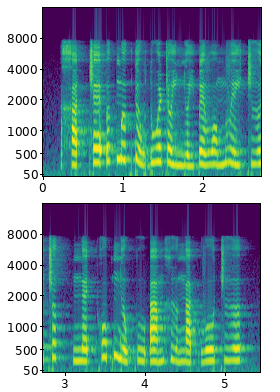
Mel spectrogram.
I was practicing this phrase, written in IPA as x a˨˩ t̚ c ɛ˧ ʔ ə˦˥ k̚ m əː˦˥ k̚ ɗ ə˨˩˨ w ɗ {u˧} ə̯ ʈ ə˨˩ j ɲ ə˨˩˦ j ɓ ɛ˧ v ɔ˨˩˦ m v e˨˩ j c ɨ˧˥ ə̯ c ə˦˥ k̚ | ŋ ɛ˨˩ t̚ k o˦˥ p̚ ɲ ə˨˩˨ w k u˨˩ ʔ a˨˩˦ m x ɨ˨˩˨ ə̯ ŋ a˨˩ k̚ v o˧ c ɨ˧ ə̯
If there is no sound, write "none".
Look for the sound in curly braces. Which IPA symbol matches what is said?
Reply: u˧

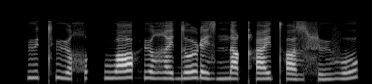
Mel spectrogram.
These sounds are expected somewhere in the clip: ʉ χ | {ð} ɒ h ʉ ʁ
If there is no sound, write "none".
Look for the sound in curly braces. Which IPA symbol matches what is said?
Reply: w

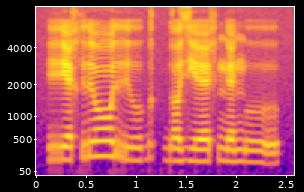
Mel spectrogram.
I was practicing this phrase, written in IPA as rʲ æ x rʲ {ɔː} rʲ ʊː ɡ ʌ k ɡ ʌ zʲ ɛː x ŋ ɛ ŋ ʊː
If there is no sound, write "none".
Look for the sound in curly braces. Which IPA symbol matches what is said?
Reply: ɔː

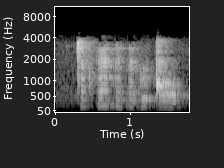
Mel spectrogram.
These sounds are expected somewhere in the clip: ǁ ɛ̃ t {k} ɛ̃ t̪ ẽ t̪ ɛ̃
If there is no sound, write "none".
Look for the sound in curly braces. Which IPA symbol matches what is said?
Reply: k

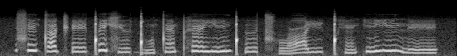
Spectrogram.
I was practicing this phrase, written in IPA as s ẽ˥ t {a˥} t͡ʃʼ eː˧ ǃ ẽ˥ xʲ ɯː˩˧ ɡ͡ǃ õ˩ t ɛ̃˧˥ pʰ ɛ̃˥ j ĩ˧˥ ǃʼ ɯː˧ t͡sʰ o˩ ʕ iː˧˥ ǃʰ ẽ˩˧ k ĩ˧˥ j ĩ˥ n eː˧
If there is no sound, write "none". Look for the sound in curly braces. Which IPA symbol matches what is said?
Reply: a˧˥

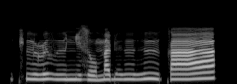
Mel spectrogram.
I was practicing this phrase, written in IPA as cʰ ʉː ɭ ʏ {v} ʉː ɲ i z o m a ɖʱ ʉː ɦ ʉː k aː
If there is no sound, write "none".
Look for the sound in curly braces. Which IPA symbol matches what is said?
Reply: v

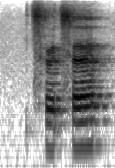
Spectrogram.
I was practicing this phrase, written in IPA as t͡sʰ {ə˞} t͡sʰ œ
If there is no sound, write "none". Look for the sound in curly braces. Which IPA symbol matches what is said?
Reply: ə˞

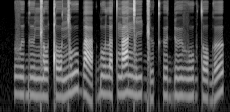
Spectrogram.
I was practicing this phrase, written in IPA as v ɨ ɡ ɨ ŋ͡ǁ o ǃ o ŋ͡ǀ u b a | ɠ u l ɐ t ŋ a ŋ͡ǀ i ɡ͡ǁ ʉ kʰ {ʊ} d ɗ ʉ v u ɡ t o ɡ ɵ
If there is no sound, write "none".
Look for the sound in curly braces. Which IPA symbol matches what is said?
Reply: ʉ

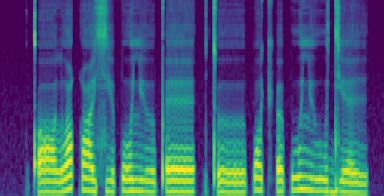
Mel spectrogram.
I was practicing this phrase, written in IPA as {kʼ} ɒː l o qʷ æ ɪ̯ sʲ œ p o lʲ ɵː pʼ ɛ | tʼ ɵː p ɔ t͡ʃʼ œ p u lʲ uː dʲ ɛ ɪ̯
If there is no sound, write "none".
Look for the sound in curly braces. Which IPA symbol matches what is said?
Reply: kʼ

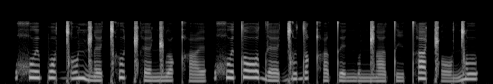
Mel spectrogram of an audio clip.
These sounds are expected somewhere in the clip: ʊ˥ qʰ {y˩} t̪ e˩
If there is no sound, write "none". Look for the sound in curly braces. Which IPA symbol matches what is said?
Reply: ɪ˩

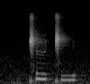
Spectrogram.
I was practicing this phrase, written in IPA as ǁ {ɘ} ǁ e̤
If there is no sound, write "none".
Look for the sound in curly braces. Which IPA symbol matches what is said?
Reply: ɘ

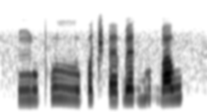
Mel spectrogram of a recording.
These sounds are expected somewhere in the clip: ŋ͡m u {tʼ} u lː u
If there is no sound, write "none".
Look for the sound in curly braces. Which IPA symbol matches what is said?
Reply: pʼ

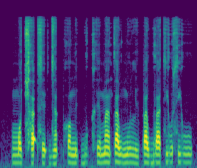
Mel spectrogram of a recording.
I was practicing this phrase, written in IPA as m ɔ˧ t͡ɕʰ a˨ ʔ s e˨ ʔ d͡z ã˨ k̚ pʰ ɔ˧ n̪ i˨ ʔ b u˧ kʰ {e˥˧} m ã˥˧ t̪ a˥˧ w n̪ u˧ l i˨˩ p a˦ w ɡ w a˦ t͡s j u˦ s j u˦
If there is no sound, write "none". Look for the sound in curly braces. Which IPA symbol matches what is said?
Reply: e˧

